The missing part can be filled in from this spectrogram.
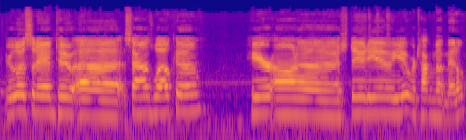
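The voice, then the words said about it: Put-on radio host accent. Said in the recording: “I'm gonna ditch this accent”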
